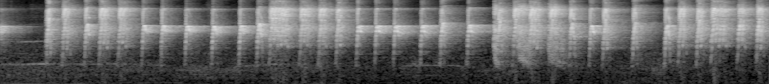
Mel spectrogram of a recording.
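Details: Cucak jenggot (grey-cheeked bulbul) singing an unedited master song for training magpie robins, green leafbirds and shrikes; after a faint whistle, long runs of rapid harsh chips over a sustained high tone, with brief gaps.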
